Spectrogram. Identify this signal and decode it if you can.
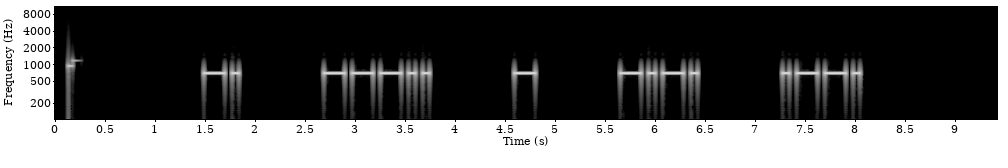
Morse code, heard as a keyed tone, about 17 wpm, spaced as for 8 wpm, 700 Hz. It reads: N8TCP
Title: USA Call Signs - 5 Characters - 4x Character Spacing - 17wpm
